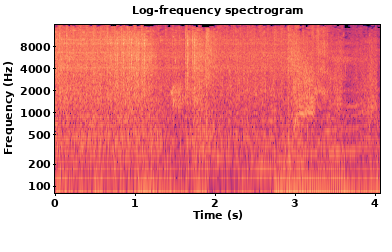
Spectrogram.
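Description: Rapid gunfire from a Saints Row 3 horde-mode fight, a dense continuous rattle of shots with no clear gaps, fairly loud and steady, with faint voices in the background.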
